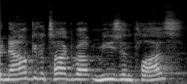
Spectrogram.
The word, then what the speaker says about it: mise en place: Okay, Chef John, we are now going to talk about mise en place. Did I say it correctly? Yes, you did.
